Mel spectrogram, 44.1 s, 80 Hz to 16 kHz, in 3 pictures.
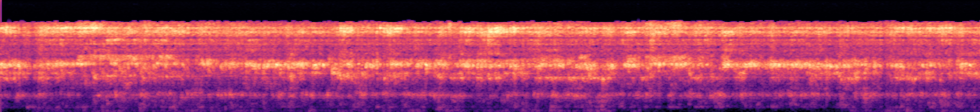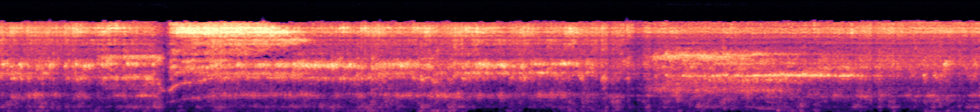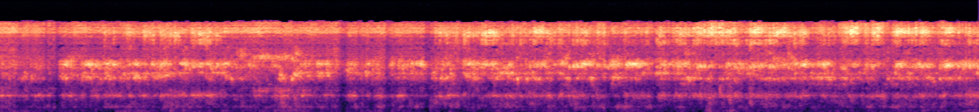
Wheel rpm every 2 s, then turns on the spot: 160, 170, 160, 160, 160, 160, 160, 160, 150, 160, 160, 170, 160, 160, 160, 170, 170, 160, 160, 160, 160, 160.
none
